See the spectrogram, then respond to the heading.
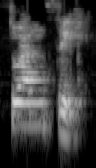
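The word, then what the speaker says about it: zwanzig: Kalau ini 20 kita bicaranya Swansea ya.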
